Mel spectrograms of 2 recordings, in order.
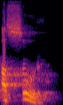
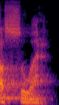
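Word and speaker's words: الصور: Tapi yang jelas untuk kalimat as-sur ada dua model cara baca. Yang pertama yang umumnya didengar kaum muslimin adalah as-sur. Yang kedua adalah as-suwar.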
